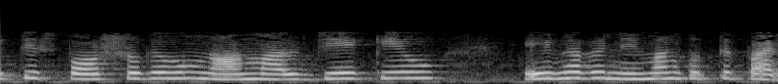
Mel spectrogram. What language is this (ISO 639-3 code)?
ben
